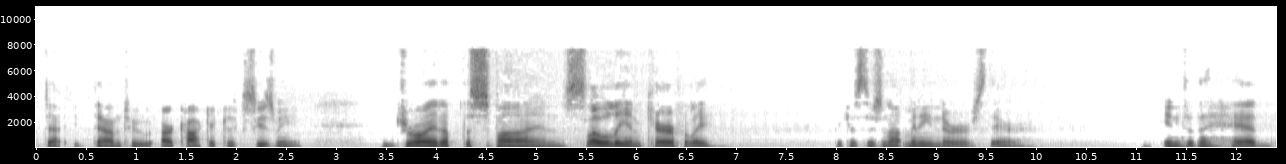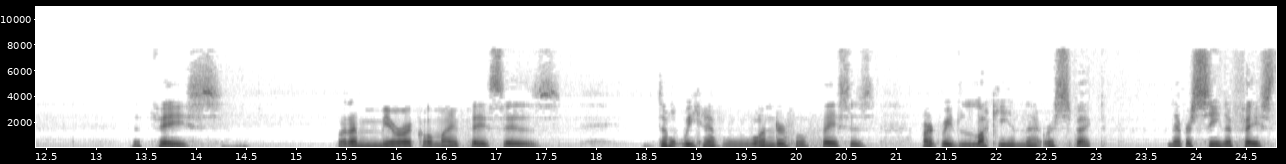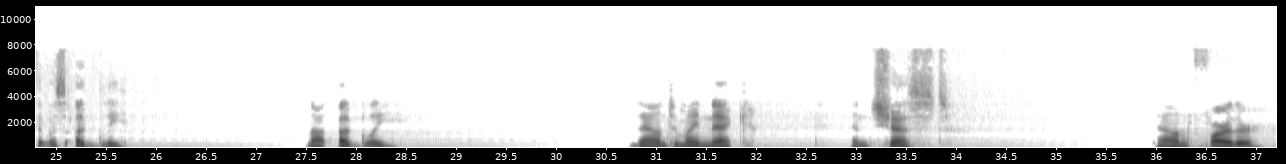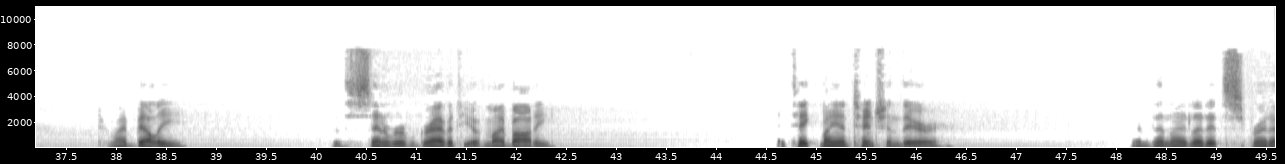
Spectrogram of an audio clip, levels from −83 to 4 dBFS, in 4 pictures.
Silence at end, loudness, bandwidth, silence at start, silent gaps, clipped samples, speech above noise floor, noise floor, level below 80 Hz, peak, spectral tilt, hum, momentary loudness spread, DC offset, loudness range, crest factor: 0 s; -28 LUFS; 8 kHz; 0.1 s; 30.36-30.72 s, 35.65-35.96 s, 44.37-44.59 s; under 0.1%; 56 dB; -82 dBFS; -52 dBFS; -8 dBFS; -6.5 dB/octave; 60 Hz at -55 dBFS; 15 LU; under 0.1%; 7 LU; 22 dB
